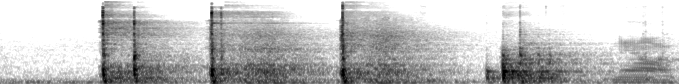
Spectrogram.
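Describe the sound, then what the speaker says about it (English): A hammer strikes a nail set to sink a finish nail into wood, with four sharp close metallic taps spaced roughly half a second to a second apart, the first a quick double hit, each followed by a short ringing decay. "nail set, put it on the head of my nail. Drive that in."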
